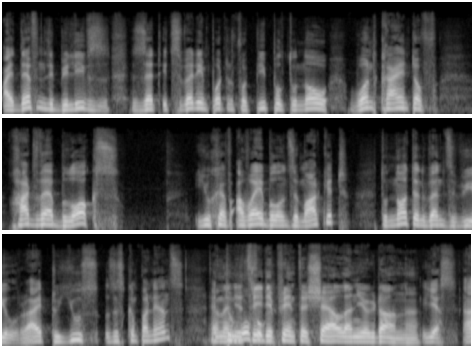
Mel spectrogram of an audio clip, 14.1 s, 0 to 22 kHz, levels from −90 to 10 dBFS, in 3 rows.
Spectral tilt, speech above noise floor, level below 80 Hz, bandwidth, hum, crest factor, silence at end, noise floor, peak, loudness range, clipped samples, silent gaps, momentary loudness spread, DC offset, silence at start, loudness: -6.5 dB/octave; 41 dB; -50 dBFS; 15.5 kHz; none; 18 dB; 0 s; -58 dBFS; 0 dBFS; 4 LU; under 0.1%; none; 11 LU; under 0.1%; 0 s; -18 LUFS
